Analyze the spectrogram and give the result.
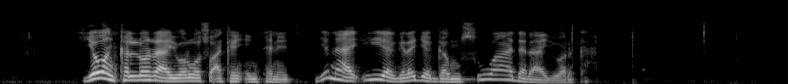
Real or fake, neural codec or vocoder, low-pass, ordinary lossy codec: fake; codec, 44.1 kHz, 7.8 kbps, Pupu-Codec; 7.2 kHz; none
